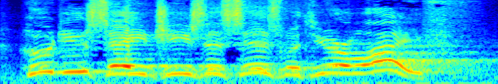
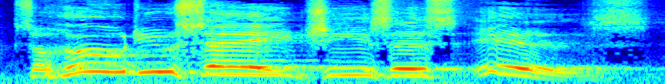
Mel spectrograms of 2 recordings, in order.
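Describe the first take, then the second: First: Higher, strong push on "life"; bold, on life. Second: Drawn out, every word weighed slowly; slow it down and let it land; slow question. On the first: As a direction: lift it and land hard on "life". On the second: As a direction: pastor asking the room, slow and deliberate. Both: Shown as a demonstration. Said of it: "say it strongly and boldly with enthusiasm".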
